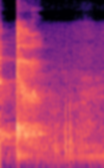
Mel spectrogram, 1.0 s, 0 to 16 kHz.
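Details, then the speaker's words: A single sharp, dry, deliberately fake cough from a young child (a 3- or 4-year-old), made while playing with silly noises; voluntary cough. "that was a fake cough"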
